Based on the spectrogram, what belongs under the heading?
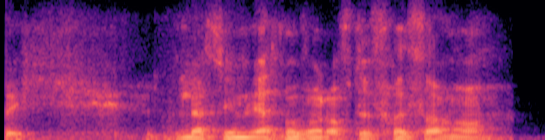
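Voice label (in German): "ich kümmer mich drum", German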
